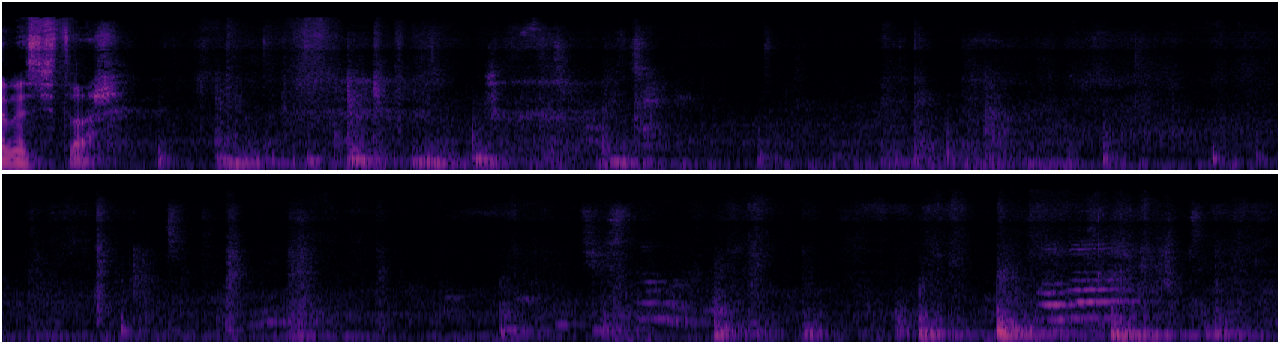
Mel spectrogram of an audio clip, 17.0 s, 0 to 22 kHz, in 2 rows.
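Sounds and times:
footsteps: 0.8 - 17.0.

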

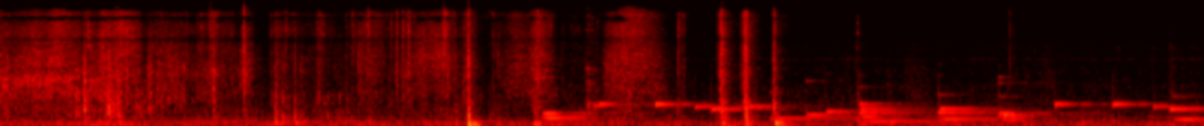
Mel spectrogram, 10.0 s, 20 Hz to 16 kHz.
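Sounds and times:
paper rustling: 0.0 - 5.6.

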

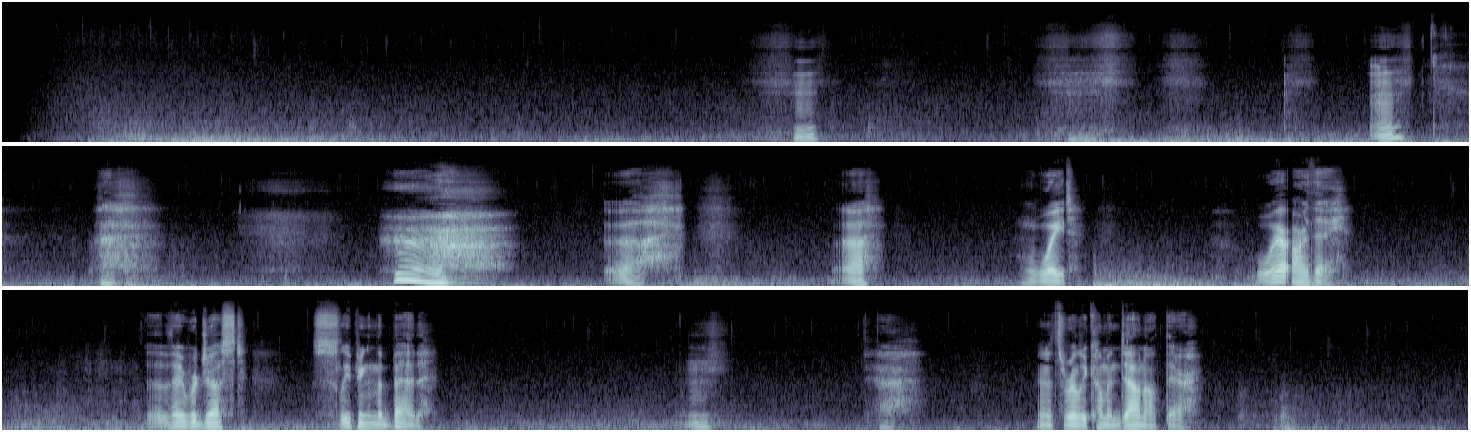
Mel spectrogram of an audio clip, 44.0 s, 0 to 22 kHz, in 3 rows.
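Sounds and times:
steady rain: 0.1 - 44.0
thunder rumbling: 0.8 - 44.0
man sighing: 7.5 - 8.3, 10.4 - 12.0, 12.8 - 14.9, 15.6 - 16.4, 17.0 - 19.9, 20.7 - 22.0, 36.2 - 36.6, 38.0 - 38.6.

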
